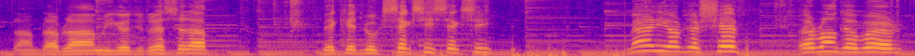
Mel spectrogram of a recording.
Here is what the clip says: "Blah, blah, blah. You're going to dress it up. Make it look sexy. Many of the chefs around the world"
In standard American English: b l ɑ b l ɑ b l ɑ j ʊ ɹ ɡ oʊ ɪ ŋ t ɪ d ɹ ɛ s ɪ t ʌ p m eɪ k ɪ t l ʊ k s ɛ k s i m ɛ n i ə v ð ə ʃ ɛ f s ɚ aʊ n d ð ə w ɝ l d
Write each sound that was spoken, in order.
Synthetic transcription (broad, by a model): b l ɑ b l ɑ b l ɑ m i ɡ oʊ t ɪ d ɹ ɛ s ɪ t ʌ p m eɪ k ɪ t l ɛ k s ɛ k s i m ɛ n i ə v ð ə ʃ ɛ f ɚ aʊ n d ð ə w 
